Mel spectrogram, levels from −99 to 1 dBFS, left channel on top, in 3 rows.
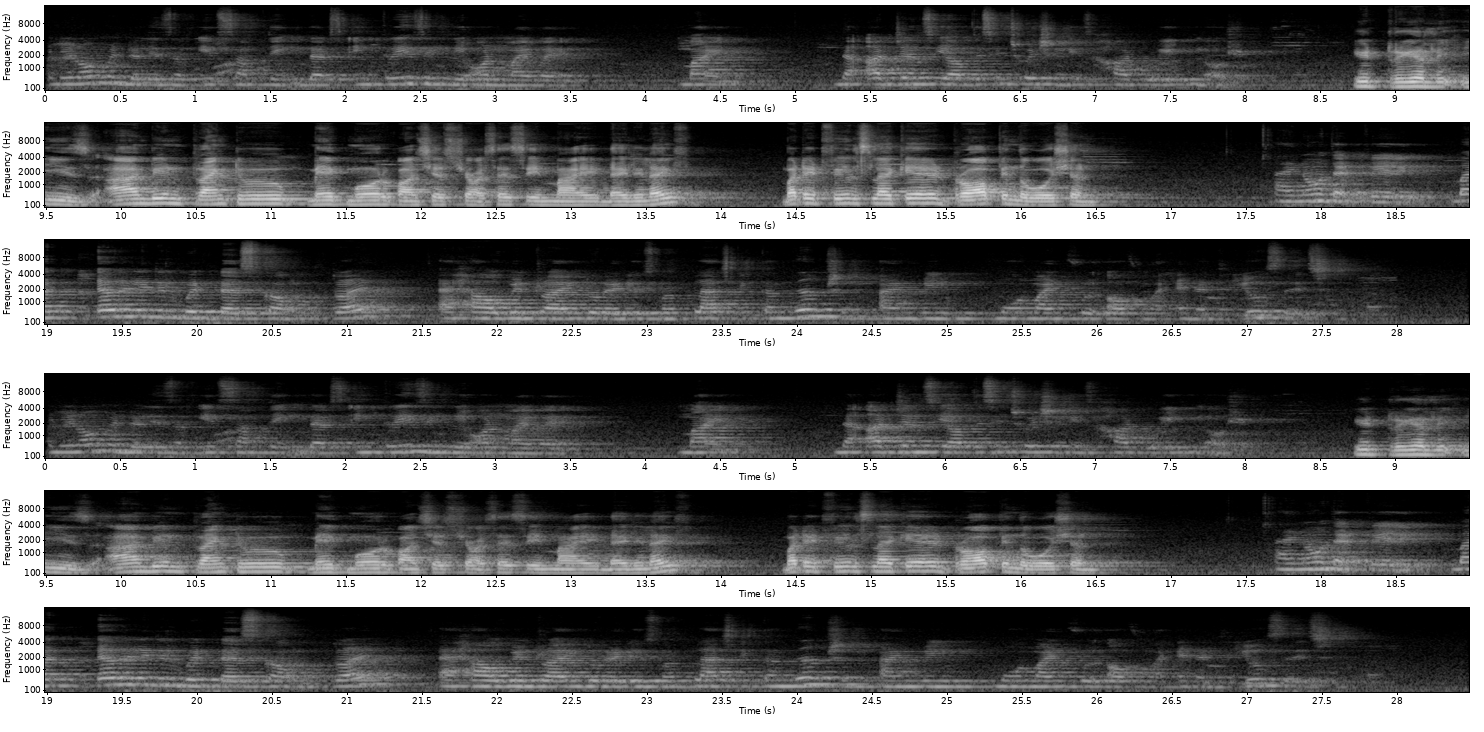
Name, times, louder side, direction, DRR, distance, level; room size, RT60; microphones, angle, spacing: voice 1, 0.0-3.5 4.2-4.5 5.3-8.0 17.7-19.1 19.3-21.2 21.6-27.6, left 1 dB, 40° left, 3 dB, 5.9 m, -40 dB
voice 2, 8.7-13.8 14.4-16.5, left 4 dB, 80° left, 12 dB, 1.1 m, -25 dB
23.0 x 21.0 x 9.2 m, 1.1 s
head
